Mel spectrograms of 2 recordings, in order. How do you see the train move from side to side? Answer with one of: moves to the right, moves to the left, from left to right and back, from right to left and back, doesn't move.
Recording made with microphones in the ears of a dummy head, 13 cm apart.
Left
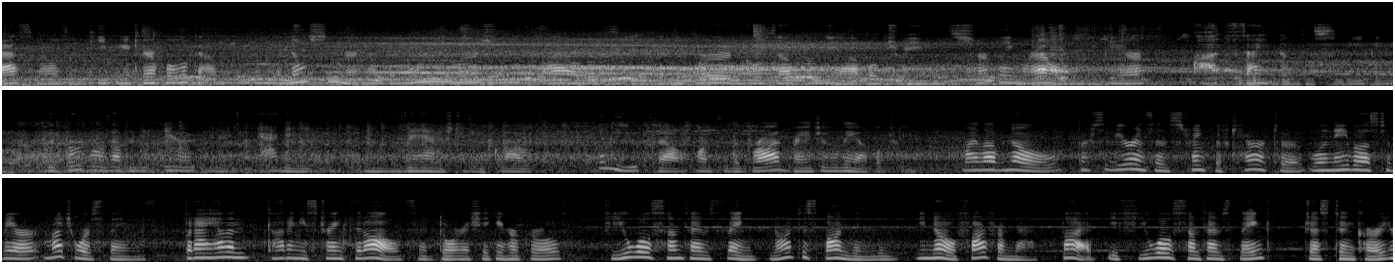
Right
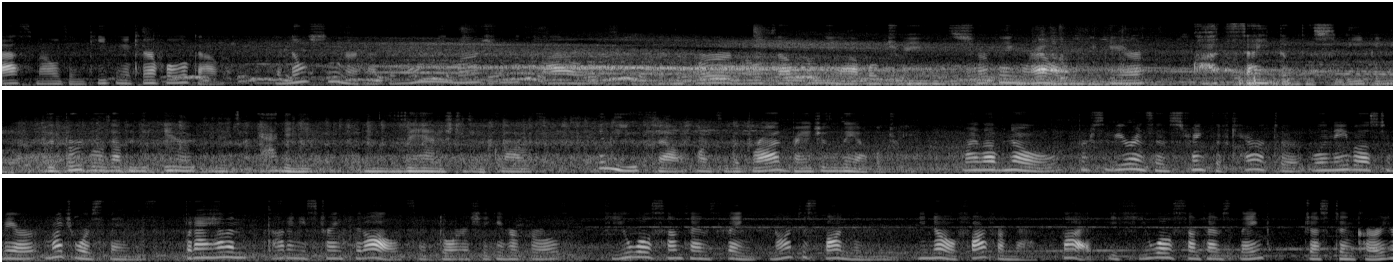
moves to the right.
